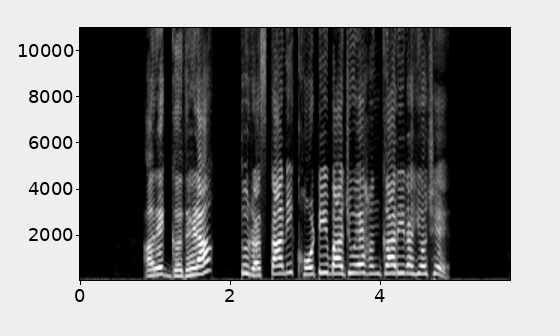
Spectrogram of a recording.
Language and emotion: Gujarati, angry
